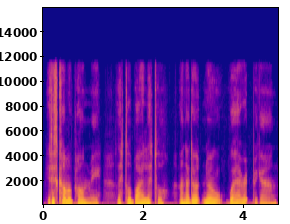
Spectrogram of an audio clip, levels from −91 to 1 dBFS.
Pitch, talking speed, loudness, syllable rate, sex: 215 Hz, 190 wpm, -16 LUFS, 4.9 syllables/s, female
